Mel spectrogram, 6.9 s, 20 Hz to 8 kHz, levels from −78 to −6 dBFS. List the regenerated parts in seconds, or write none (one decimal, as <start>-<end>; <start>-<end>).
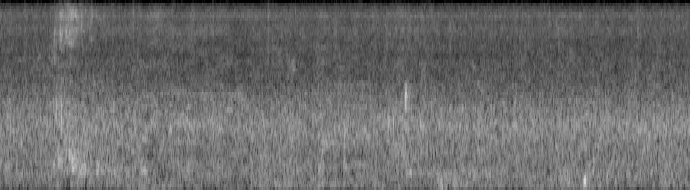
1.4-2.5; 3.0-3.7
